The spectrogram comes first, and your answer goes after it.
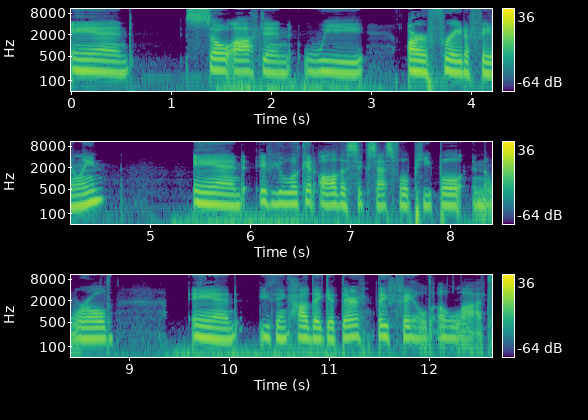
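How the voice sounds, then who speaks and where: A woman with an Upper Midwest accent speaks very slowly at a medium pitch, with long, frequent pauses. Her intonation is flat and monotone. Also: quiet background. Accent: Upper Midwest American. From US Midwest. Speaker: kidney donor. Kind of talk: casual interview. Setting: in person, face-to-face.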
